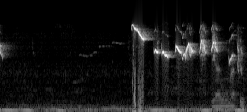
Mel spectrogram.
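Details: Kept oriental magpie-robin singing steadily after morning sunning and morning dew: a high sliding whistle opens a fast, continuous string of rich warbled and buzzy notes lasting about two seconds.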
